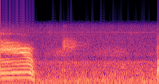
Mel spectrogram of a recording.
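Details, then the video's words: British Blue cat angry at its owner: one loud, drawn-out meow lasting under a second, with a steady pitch that drops sharply at the end. A quiet room follows, then a brief sharp sound right at the close. "British Blue angry cat"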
